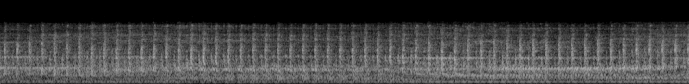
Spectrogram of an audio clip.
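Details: Subaru EJ204 engine at idle with a sharp, even metallic knock about four times a second; teardown confirmed a spun connecting-rod bearing on cylinder 1 (rod knock).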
